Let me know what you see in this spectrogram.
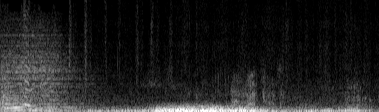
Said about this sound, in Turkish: Umarım bu ses midenden geliyordur. Eminim bu bir gök gürlemesi. Ama yerin altından.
